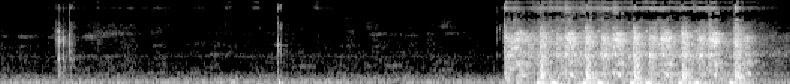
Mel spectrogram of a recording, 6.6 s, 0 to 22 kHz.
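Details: Ducati M750 ie cranking about two seconds at roughly four pulses a second without catching; no fuel pump buzz when key turned ON; fuel pump not working, crank no-start.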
